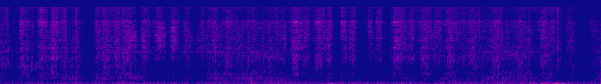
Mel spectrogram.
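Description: Faint, irregular rubbing and rustling of a cloth shop rag being wiped and handled to clean off metal polishing compound.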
